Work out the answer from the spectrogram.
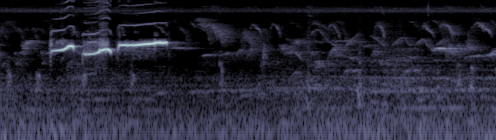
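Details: Female white-rumped shama, kept caged, singing to stir males into song: a loud clear whistled phrase of three notes, the last a long steady rising whistle, followed by faint distant twittering.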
